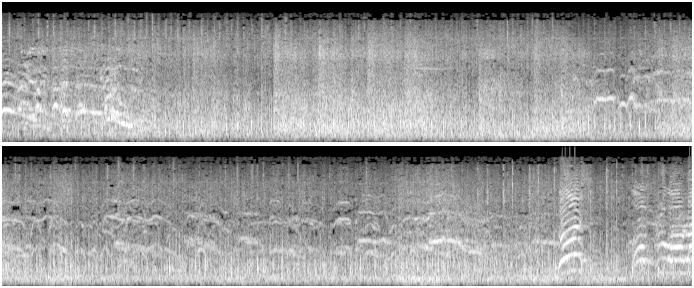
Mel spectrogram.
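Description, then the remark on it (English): Many horses gallop in a cavalry charge to ride through to a wagon train, a loud, continuous rumble of pounding hooves, with men shouting and yelling over the din throughout. “Stay low in the saddle, and we'll ride straight through.”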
